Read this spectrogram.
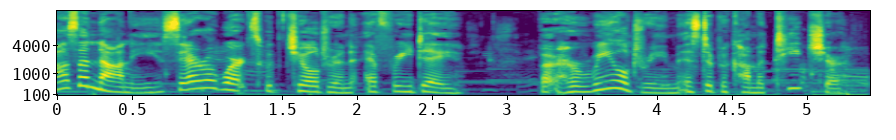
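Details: Adult female narrator; fluent narration.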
